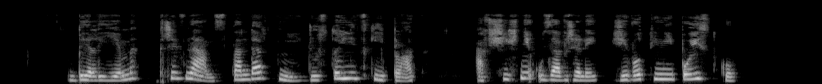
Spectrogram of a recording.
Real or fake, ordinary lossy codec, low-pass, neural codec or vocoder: real; AAC, 64 kbps; 10.8 kHz; none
